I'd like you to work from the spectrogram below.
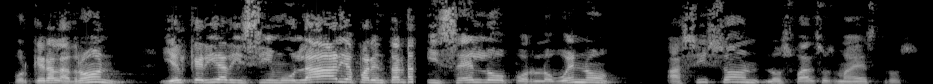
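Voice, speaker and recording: A middle-aged man preaching a sermon, emphatic and lively, acting out the quotes he reads. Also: high voice. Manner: animated, emphatic, acts out quotes. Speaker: pastor.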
